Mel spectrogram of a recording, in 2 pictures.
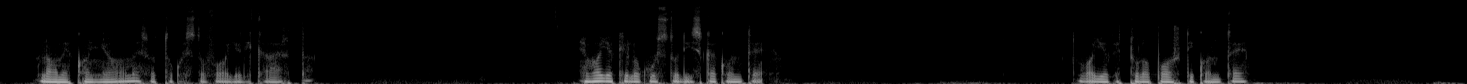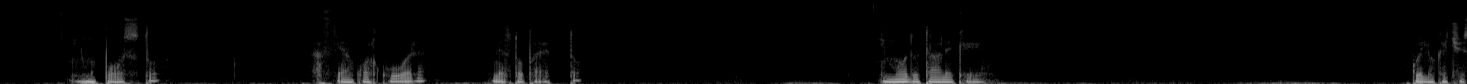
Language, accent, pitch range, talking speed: Italian, native, 90-125 Hz, 80 wpm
